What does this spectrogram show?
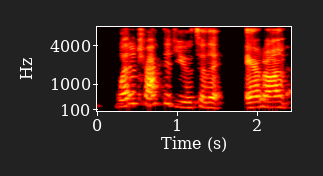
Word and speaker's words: Aarón: And Pop Media's brought us Aaron. I mean, there's many, versions, but he does, take a lot of pride being Mexican, and he does pronounce his name Aaron. I can't roll my R's.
